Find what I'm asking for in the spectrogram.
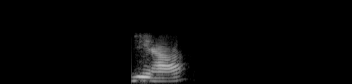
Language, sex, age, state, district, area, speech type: Urdu, male, 60+, Delhi, North East Delhi, urban, conversation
